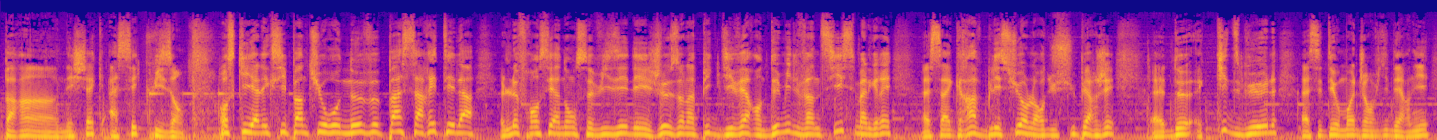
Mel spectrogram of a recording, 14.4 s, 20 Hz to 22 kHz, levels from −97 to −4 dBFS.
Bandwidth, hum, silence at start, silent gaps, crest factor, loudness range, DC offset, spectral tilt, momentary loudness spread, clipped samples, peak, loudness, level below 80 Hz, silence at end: 16 kHz; none; 0 s; none; 16 dB; 1 LU; under 0.1%; -4 dB/octave; 4 LU; under 0.1%; 0 dBFS; -17 LUFS; -38 dBFS; 0 s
